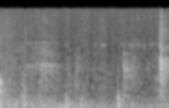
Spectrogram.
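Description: Whiteboard marker writing on a whiteboard: faint, scattered short scratchy strokes.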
